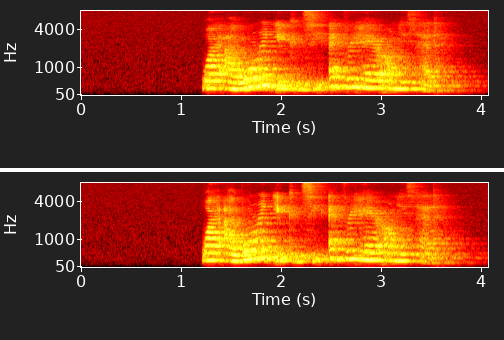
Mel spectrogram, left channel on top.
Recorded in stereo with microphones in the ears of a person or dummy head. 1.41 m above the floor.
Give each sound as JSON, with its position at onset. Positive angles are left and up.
{"t": 1.2, "sound": "a woman speaking", "side_deg": -40, "distance_m": 0.6}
